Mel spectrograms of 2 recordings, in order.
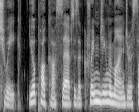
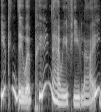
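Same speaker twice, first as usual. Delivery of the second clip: creepy put-on baby voice, whispered, pitched higher; 3 semitones higher than usual. Sneaking up behind a boyfriend to whisper, in a creepy faux baby voice. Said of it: "whispered in a faux baby voice that I made as creepy as possible".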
